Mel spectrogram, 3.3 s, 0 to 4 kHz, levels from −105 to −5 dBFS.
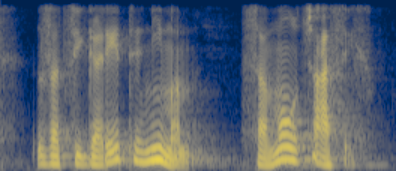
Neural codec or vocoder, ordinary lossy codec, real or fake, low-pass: none; none; real; 3.6 kHz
